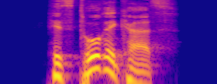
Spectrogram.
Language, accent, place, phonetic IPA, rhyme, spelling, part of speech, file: German, Germany, Berlin, [hɪsˈtoːʁɪkɐs], -oːʁɪkɐs, Historikers, noun, De-Historikers.ogg
- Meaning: genitive singular of Historiker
